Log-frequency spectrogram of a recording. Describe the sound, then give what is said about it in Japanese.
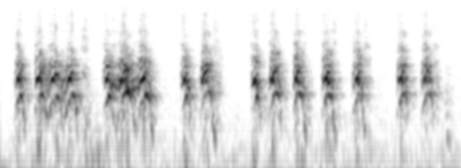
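A dog barks repeatedly and sharply, with quick clusters of barks at first and then a steady series of single barks, loud, with no talking. “あたり、犬さんね。”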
